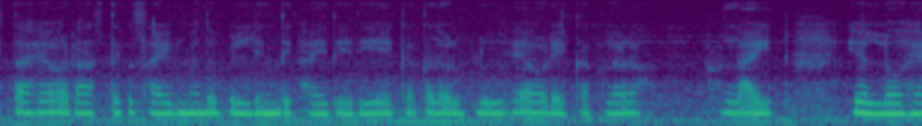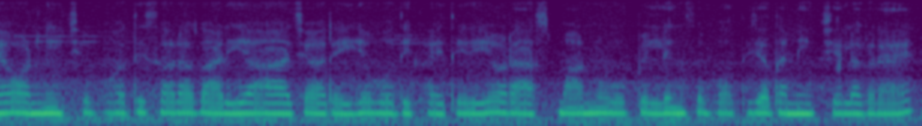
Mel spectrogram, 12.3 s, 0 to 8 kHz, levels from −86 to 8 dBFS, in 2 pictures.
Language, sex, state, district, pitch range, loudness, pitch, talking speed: Hindi, female, Bihar, Darbhanga, 200-215 Hz, -31 LUFS, 210 Hz, 265 wpm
